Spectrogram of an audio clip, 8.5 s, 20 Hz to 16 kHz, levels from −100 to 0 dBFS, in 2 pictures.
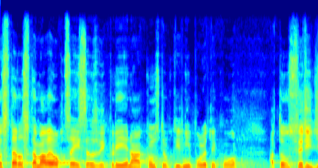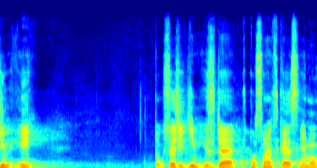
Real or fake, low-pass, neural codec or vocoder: fake; 14.4 kHz; codec, 44.1 kHz, 3.4 kbps, Pupu-Codec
